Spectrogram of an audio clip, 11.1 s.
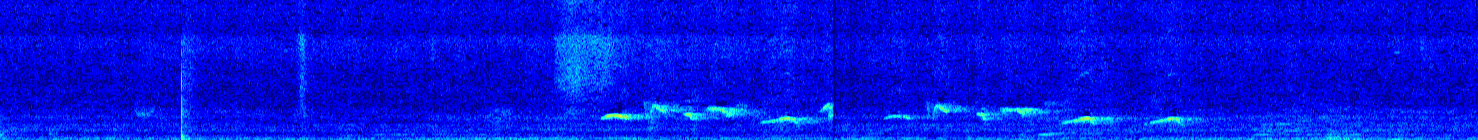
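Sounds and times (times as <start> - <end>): small birds chirping: 3.8 - 9.0.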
